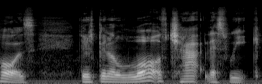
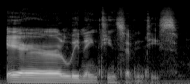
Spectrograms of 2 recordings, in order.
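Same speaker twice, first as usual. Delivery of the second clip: ordinary delivery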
